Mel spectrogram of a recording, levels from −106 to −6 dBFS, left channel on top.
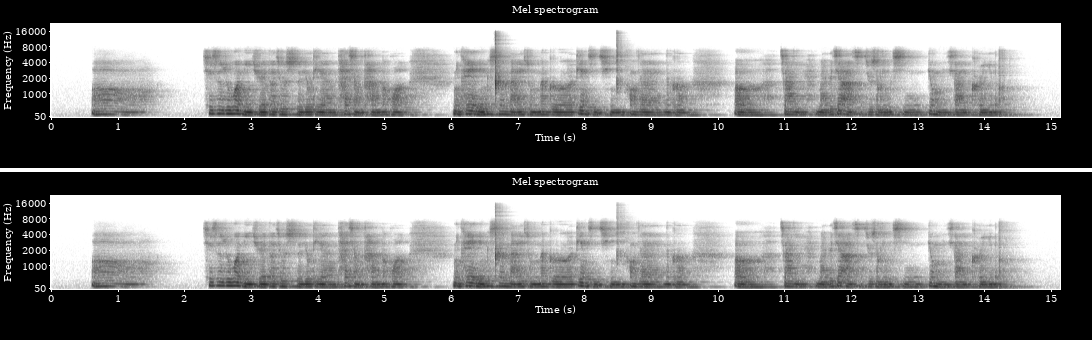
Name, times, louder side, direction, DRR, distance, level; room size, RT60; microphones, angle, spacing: voice 1, 0.6-1.5 2.3-14.3, equal, 5° left, 0 dB, 2.6 m, -33 dB
sound 1, 6.6-7.1 7.6-7.7 8.5-8.8 9.1-9.2 9.7-9.8 10.9-11.0, left 6 dB, 40° left, 1.7 m, -43 dB
25.5 x 18.5 x 5.7 m, 0.97 s
head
